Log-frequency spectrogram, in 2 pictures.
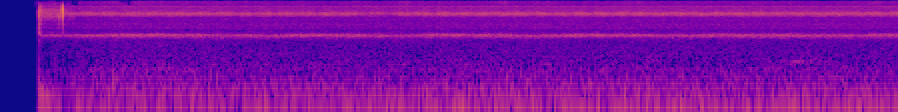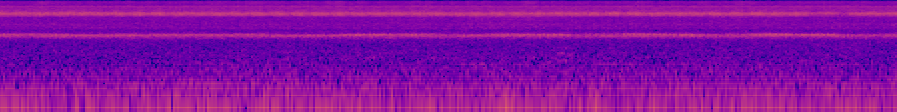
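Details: Crickets at night in a garden among yellow flowers give a steady, high, unbroken trill over a soft low rumble.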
